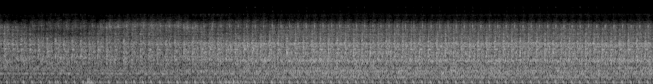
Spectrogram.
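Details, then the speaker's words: Honda Titan 160 motorcycle at 5,000 km, valve adjustment due at 6,000 km: fast, sharp metallic ticking about four per second over the idle; owner suspects loud valve tappet noise, others say it is normal. "Barulho no motor da moto. Estranho. Barulho de válvula muito alto."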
